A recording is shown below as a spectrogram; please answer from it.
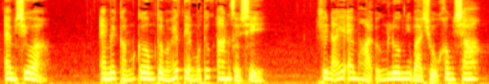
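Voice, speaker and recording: A woman voicing a meek young wife who pleads softly. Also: medium pitch, a little fast, slightly rough, lightly acted.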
